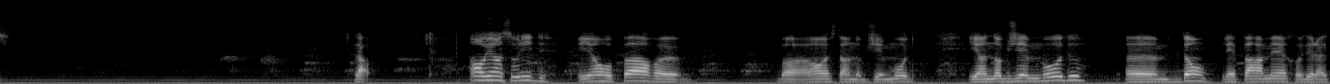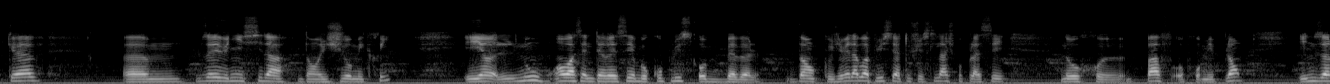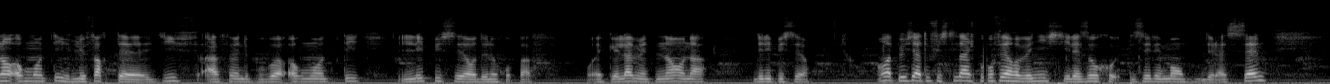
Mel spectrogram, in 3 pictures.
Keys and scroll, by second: 4.1 z, 37.4 1, 39.7 z.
